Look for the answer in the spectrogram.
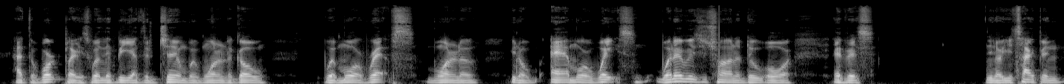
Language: English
